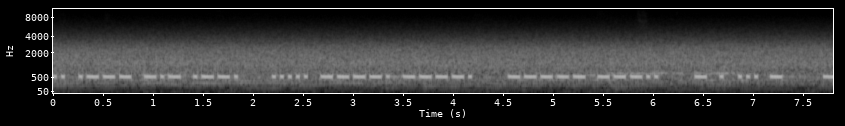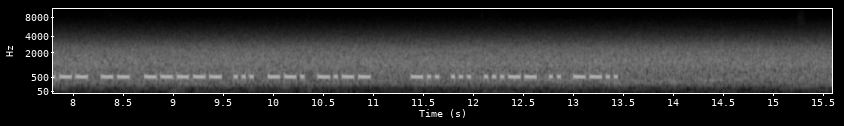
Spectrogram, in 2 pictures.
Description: Morse code, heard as a keyed tone, hand-sent with a paddle, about 30 wpm, 520 Hz, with radio static. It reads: … 599 08 TEST OM0SGY DS3IZ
